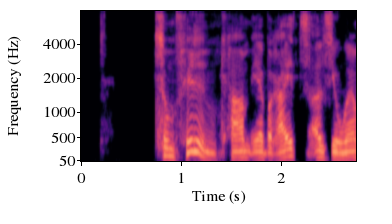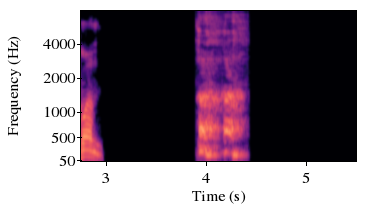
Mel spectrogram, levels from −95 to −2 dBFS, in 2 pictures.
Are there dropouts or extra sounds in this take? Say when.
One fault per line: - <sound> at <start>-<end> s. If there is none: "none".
- laugh at 3.9-4.4 s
